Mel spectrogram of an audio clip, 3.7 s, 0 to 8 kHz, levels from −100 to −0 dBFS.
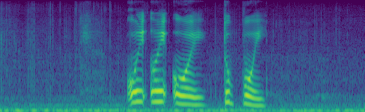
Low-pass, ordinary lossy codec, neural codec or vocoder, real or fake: none; none; none; real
